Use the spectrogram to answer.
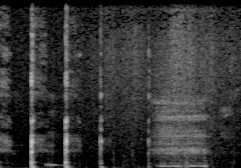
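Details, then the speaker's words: Three sharp coughs in quick succession, then a brief voiced sound, part of an adult's coughing fit while emotional and talking. "My emotions are getting the best of me. It's not coughing. The coughing is masking the tears, not the other way around."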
